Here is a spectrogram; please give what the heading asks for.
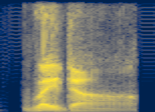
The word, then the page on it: radar: British English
